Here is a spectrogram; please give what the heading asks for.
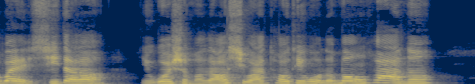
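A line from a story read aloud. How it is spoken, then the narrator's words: Plain. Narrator (Chinese): 这席德说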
